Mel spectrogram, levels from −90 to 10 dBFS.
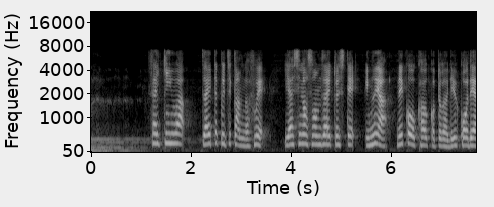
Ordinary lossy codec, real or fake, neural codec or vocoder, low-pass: none; fake; codec, 24 kHz, 3 kbps, HILCodec; 7.2 kHz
